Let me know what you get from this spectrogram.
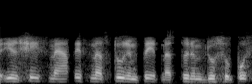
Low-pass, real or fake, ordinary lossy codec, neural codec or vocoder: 5.4 kHz; fake; AAC, 24 kbps; codec, 16 kHz, 2 kbps, X-Codec, WavLM features, trained on Multilingual LibriSpeech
